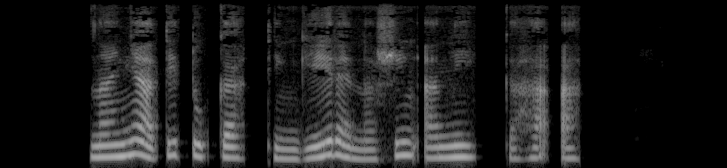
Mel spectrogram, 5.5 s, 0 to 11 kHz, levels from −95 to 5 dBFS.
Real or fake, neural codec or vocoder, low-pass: real; none; 9.9 kHz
